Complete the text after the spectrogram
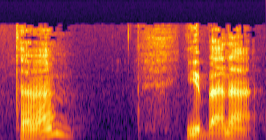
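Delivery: normal talking voice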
